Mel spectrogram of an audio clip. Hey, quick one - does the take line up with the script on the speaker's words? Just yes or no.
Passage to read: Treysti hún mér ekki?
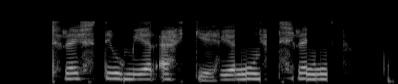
no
